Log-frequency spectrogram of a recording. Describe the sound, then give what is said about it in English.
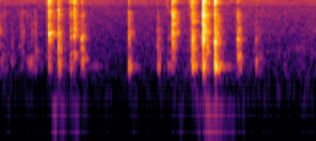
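Quick, uneven bursts of computer keyboard typing as someone pulls up a speech on their screen: a cluster of keystrokes, a short pause, then another flurry of clicky taps, fairly quiet with no talking. “One second, I'll just pull it up on my screen.”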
